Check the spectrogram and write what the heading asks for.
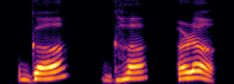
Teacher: अगले तीन अक्षरों ग, घ, ण में गले के अंदर एक झनझनाहट महसूस होगी जो कि सघोष है।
